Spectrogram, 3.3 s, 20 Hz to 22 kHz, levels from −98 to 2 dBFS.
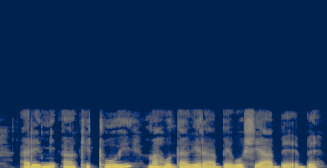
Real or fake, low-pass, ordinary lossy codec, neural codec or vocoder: real; none; none; none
